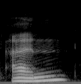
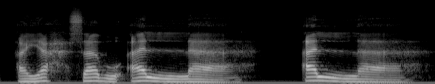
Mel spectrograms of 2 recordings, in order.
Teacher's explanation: The lam is one of the letters of idgham. So the lam is going to eat the noon. So you're not going to say an, you're going to say al.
